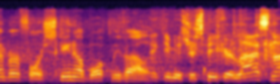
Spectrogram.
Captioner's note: applause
